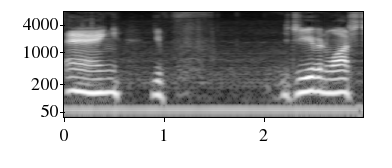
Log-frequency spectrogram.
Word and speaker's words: Aang: then they you know they mispronounce Aang it's not Ong it's Aang you did you even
